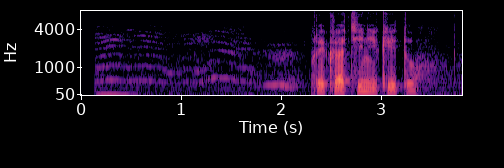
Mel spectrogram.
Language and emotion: Russian, neutral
